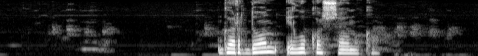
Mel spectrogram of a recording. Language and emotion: Russian, neutral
